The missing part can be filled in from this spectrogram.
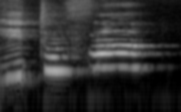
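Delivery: delighted high-pitched laughing squeal.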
